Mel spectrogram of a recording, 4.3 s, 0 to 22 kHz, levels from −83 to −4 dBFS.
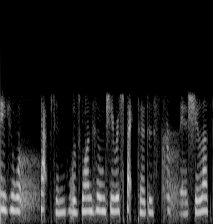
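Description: The whole clip carries G.729 codec damage, plainly audible: the band stops at 4 kHz and the speech sounds rough and synthetic, which fits the 8 kbit/s G.729A variant rebuilding the voice from a filter, a pitch predictor and sparse pulses.

From 0.38 to 0.85 s, VoIP packet loss concealed by the speech codec wipes out about 420 ms. The decoder stretches its last pitch and filter into a fading buzzy tone or coloured noise. Between 3.16 and 3.75 s, further losses totalling 300 ms are scattered over 420 ms, with the longest run 210 ms. The sound breaks into buzz or coloured noise and stays weak and distorted until it recovers.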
